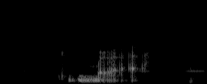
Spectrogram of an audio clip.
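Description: A short, low, rough throat sound from a man, lasting under a second, followed by a faint tick near the end.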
